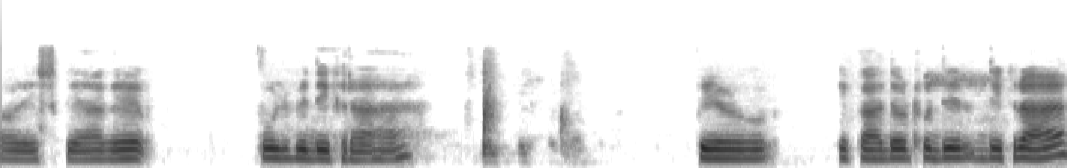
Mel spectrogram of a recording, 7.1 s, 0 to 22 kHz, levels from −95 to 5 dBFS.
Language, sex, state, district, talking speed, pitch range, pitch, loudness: Hindi, female, Uttar Pradesh, Deoria, 120 wpm, 165-185 Hz, 175 Hz, -27 LUFS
